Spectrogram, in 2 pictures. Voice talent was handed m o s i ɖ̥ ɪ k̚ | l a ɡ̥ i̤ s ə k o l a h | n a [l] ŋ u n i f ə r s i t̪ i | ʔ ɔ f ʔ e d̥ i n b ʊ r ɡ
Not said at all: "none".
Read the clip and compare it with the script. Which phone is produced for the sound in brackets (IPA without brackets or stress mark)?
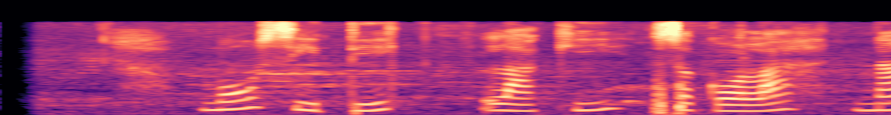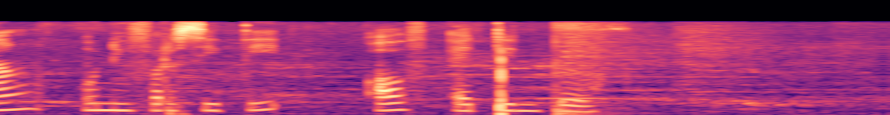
none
